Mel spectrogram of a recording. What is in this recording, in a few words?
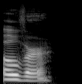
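"over", American English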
